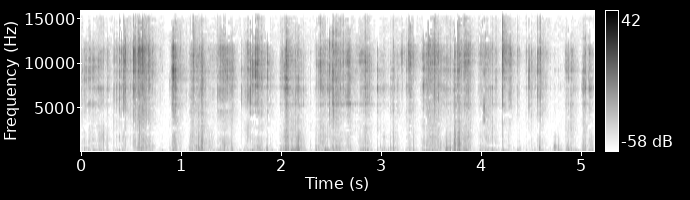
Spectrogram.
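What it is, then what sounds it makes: Glitter-coated plastic Christmas bauble. Long nails scratch and tap the surface of a small, hollow red glitter-coated plastic Christmas bauble with a gold cap and string. The result is a quiet, continuous run of gritty, crinkly scratches mixed with soft, quick taps that cut off almost at once, carrying bright, high sparkle above a dull, low body.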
